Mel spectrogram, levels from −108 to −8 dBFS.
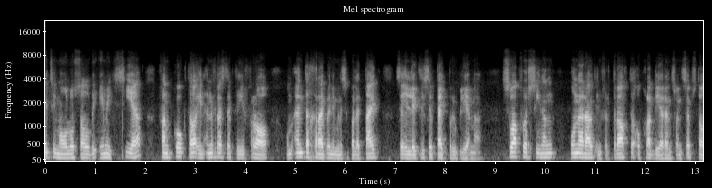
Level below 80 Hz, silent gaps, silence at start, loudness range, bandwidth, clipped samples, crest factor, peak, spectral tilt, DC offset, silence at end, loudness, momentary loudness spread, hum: -56 dBFS; none; 0 s; 3 LU; 7.2 kHz; under 0.1%; 20 dB; -6 dBFS; -8 dB/octave; under 0.1%; 0 s; -26 LUFS; 10 LU; none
